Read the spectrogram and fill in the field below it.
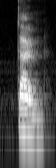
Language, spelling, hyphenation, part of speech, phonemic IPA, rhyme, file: Dutch, tuin, tuin, noun, /tœy̯n/, -œy̯n, Nl-tuin.ogg
- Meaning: 1. a garden, yard 2. an enclosure, fence or hedge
